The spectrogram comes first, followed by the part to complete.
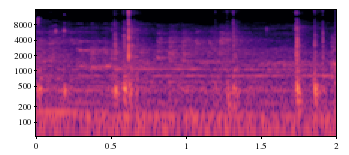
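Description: A few sharp clicks from a hand working the switches on a Halloween animatronic's control box, with the prop not starting up. One click comes about halfway in and a quick pair near the end.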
